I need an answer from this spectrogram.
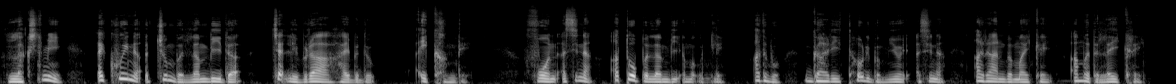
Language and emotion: Manipuri, fearful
